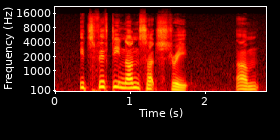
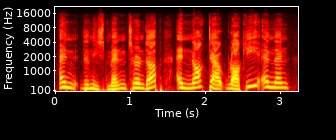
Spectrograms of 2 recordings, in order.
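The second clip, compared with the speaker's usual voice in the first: higher, louder, fast nervous babble; nervous rush; 12 semitones higher, 5 dB louder than usual. A narrator's reading. Saccharissa explains to William, nervous, fast and high. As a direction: gabble it out nervously. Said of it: "said Saccharissa nervously".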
